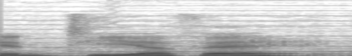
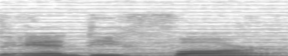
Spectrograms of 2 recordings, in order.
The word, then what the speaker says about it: Antifa: states most people say in tfa in europe it's sometimes referred to as anti-far which bray believes has been influenced by the italian word anti-fascismo he says in tfa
